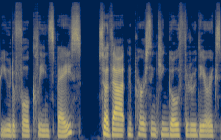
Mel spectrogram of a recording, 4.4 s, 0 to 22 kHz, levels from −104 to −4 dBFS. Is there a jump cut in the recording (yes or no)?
no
